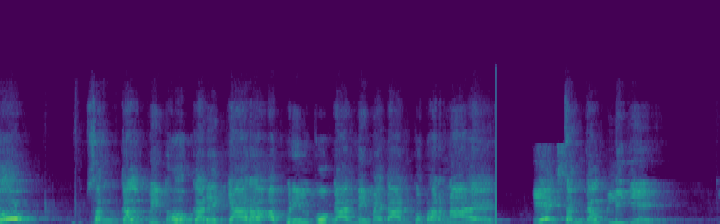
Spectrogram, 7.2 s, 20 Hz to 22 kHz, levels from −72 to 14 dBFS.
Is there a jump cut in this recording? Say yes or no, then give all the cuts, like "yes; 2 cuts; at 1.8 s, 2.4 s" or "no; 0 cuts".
yes; 1 cut; at 5.0 s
